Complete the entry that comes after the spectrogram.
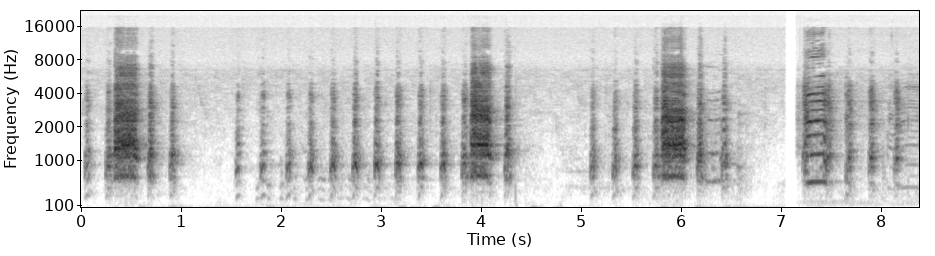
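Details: Hen cackling after an egg: loud squawks alternating with rapid trains of even clucks, ending in a raspy squawk cluster.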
